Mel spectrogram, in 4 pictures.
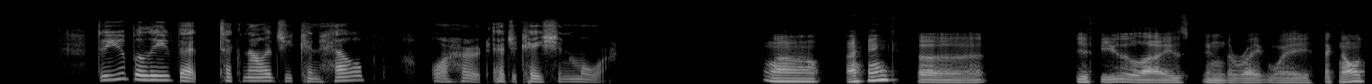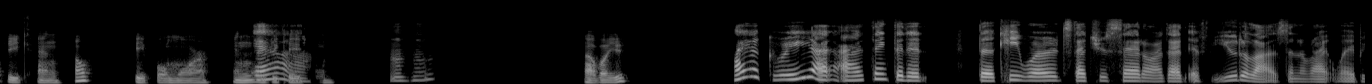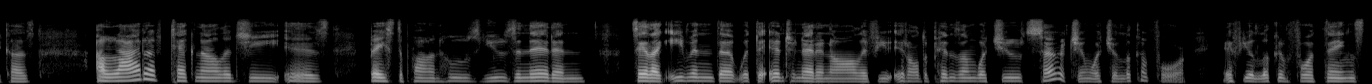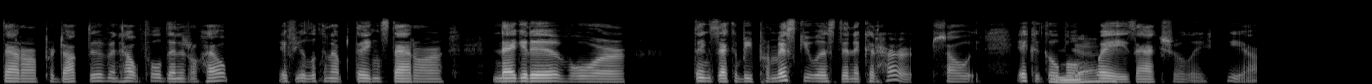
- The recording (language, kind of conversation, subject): English, unstructured, Can technology help education more than it hurts it?
- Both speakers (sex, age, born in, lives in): female, 60-64, United States, United States; male, 25-29, United States, United States
- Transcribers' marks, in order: tapping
